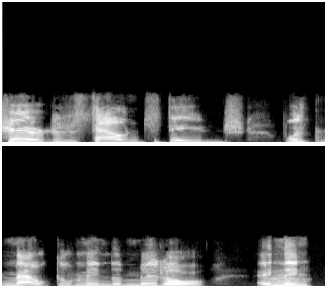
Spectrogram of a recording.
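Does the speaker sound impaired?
Yes: cerebral palsy; slow walking.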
